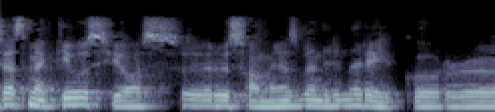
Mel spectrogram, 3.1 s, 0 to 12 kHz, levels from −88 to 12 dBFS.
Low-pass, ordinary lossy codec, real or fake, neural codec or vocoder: 7.2 kHz; MP3, 32 kbps; real; none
